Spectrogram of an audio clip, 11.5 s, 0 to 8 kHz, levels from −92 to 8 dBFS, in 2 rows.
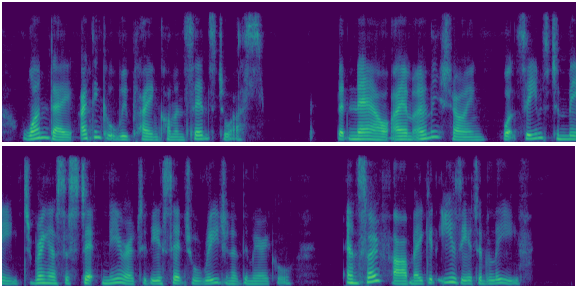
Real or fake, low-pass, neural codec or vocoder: fake; 7.2 kHz; codec, 24 kHz, 6 kbps, HILCodec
